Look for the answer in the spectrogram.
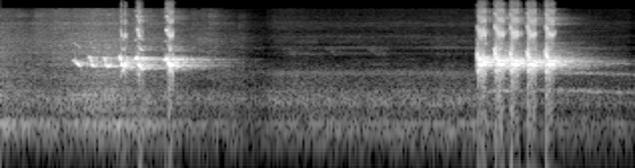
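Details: Sooty-headed bulbul heard as a lure for other bulbuls: a stuttering series of chirps leads into a rattle, then after a pause a loud, harsh chattering burst.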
